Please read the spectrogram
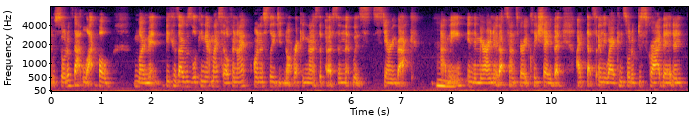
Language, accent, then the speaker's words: English; New South Wales, Australia; also born or lived in Brisbane; I was living in Brisbane, but I'm not from Brisbane. So I grew up on the central coast of New South Wales. So it's sort of smack bang in the middle of Sydney and Newcastle.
